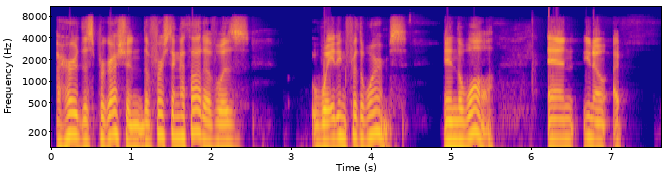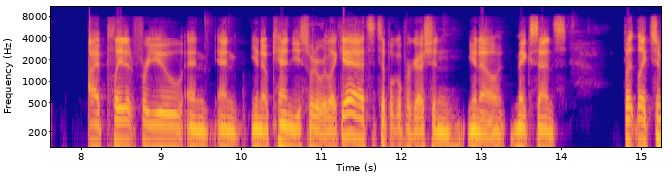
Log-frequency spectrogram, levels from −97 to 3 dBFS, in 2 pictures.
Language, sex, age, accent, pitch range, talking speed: English, male, 30-49, American, 105-145 Hz, 195 wpm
